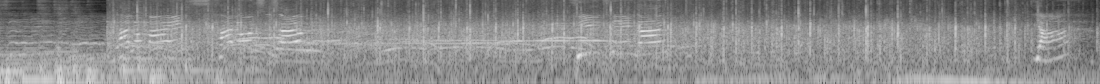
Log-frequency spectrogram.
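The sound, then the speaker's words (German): A large audience at a Green party campaign event claps steadily and warmly to welcome Annalena Baerbock, a dense wash of applause lasting several seconds, with scattered cheers and whoops rising from the crowd. “Es war ein Heimspiel für Annalena Baerbock mit einem warmen Empfang, als es losging.”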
